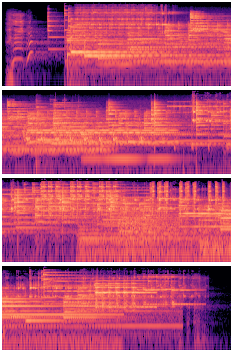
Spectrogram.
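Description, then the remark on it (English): A dense cluster of bells attached to a person's leg rings and jingles together for about sixteen seconds, loud, with overlapping chiming tones that sustain and shimmer before fading out abruptly. No one speaks. “Pull the other one, it has bells on.”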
